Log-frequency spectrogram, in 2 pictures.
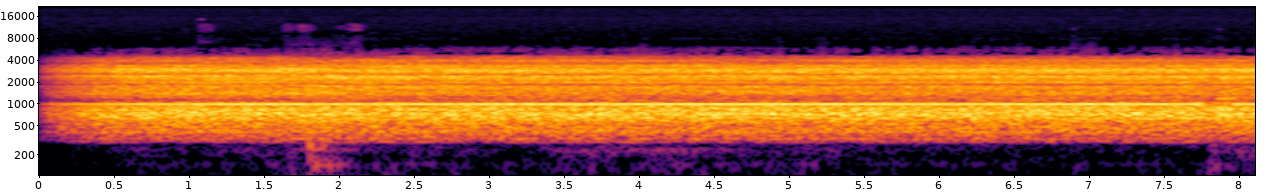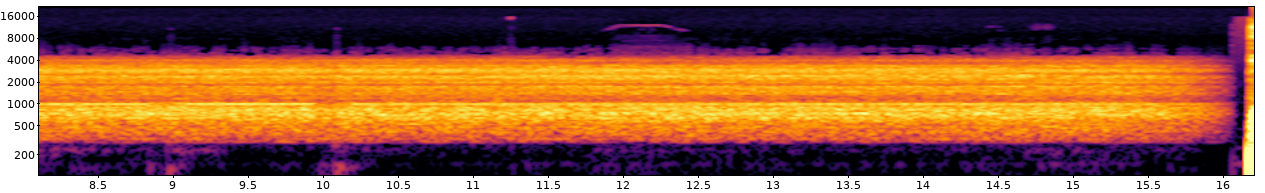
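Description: Baofeng handheld radio's speaker hissing with FM receiver noise, a steady 1 kHz test tone from the TinySA Ultra signal generator heard through it. The signal is weak, near the radio's sensitivity limit, and the tone fades into the hiss about ten seconds in as the generator level is lowered.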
